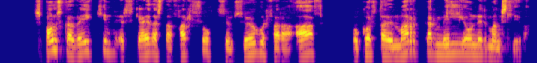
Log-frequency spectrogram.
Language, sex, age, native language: Icelandic, male, 50-59, Icelandic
